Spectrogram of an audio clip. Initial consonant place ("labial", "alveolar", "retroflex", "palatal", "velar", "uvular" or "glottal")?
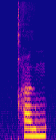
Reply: uvular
